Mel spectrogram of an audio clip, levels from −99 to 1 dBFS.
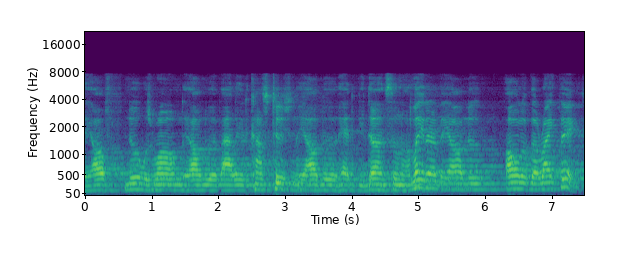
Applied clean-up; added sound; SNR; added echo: none; none; none; reverberation time 2.4 s.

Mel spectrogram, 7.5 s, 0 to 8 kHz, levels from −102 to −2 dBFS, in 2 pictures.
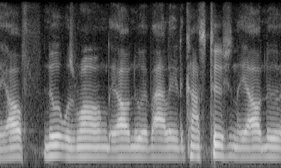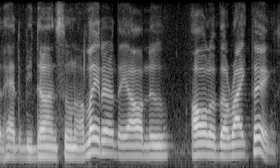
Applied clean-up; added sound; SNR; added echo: none; none; none; none.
